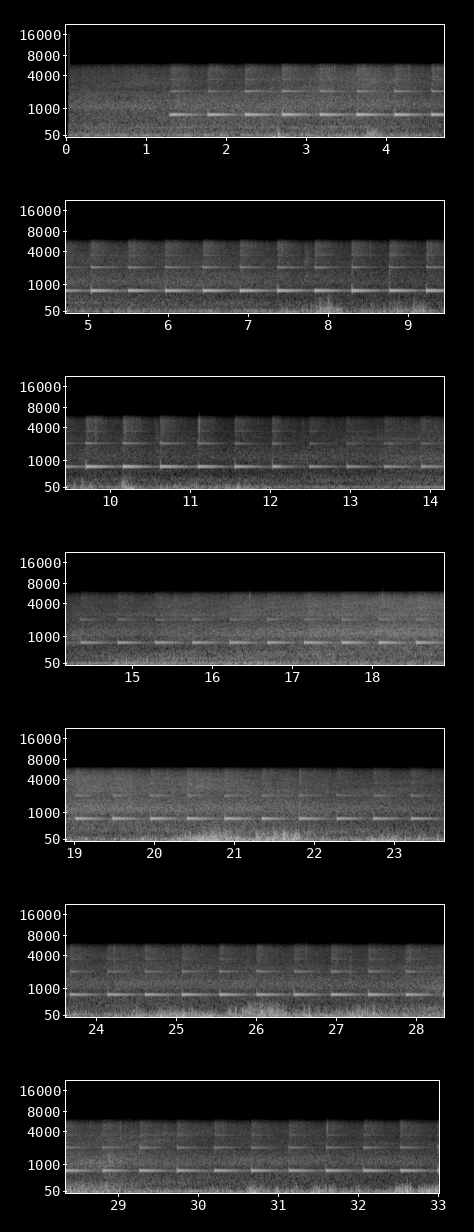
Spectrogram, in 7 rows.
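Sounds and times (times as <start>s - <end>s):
train rumble: 0.0s - 33.0s
level-crossing bell dinging: 1.3s - 33.0s.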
